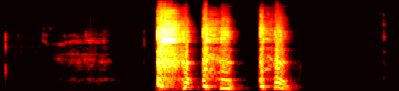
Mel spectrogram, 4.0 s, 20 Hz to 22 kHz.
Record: {
  "three_cough_length": "4.0 s",
  "three_cough_amplitude": 32768,
  "three_cough_signal_mean_std_ratio": 0.35,
  "survey_phase": "beta (2021-08-13 to 2022-03-07)",
  "age": "18-44",
  "gender": "Male",
  "wearing_mask": "No",
  "symptom_none": true,
  "smoker_status": "Ex-smoker",
  "respiratory_condition_asthma": false,
  "respiratory_condition_other": false,
  "recruitment_source": "REACT",
  "submission_delay": "3 days",
  "covid_test_result": "Negative",
  "covid_test_method": "RT-qPCR",
  "influenza_a_test_result": "Negative",
  "influenza_b_test_result": "Negative"
}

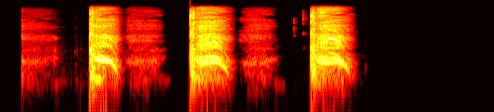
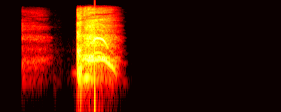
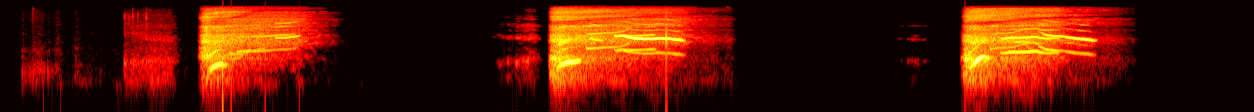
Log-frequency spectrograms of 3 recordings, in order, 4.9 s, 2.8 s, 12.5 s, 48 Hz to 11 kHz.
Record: {
  "three_cough_length": "4.9 s",
  "three_cough_amplitude": 32768,
  "three_cough_signal_mean_std_ratio": 0.37,
  "cough_length": "2.8 s",
  "cough_amplitude": 29025,
  "cough_signal_mean_std_ratio": 0.29,
  "exhalation_length": "12.5 s",
  "exhalation_amplitude": 23418,
  "exhalation_signal_mean_std_ratio": 0.43,
  "survey_phase": "beta (2021-08-13 to 2022-03-07)",
  "age": "18-44",
  "gender": "Female",
  "wearing_mask": "No",
  "symptom_cough_any": true,
  "symptom_new_continuous_cough": true,
  "symptom_fatigue": true,
  "symptom_onset": "3 days",
  "smoker_status": "Never smoked",
  "respiratory_condition_asthma": false,
  "respiratory_condition_other": false,
  "recruitment_source": "Test and Trace",
  "submission_delay": "2 days",
  "covid_test_result": "Positive",
  "covid_test_method": "RT-qPCR",
  "covid_ct_value": 26.6,
  "covid_ct_gene": "ORF1ab gene"
}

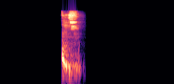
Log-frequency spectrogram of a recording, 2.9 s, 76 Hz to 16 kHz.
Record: {
  "cough_length": "2.9 s",
  "cough_amplitude": 24704,
  "cough_signal_mean_std_ratio": 0.2,
  "survey_phase": "alpha (2021-03-01 to 2021-08-12)",
  "age": "18-44",
  "gender": "Female",
  "wearing_mask": "No",
  "symptom_cough_any": true,
  "symptom_new_continuous_cough": true,
  "symptom_abdominal_pain": true,
  "symptom_diarrhoea": true,
  "symptom_fatigue": true,
  "symptom_fever_high_temperature": true,
  "symptom_headache": true,
  "symptom_onset": "3 days",
  "smoker_status": "Never smoked",
  "respiratory_condition_asthma": false,
  "respiratory_condition_other": false,
  "recruitment_source": "Test and Trace",
  "submission_delay": "1 day",
  "covid_test_result": "Positive",
  "covid_test_method": "RT-qPCR",
  "covid_ct_value": 15.2,
  "covid_ct_gene": "ORF1ab gene",
  "covid_ct_mean": 15.5,
  "covid_viral_load": "8400000 copies/ml",
  "covid_viral_load_category": "High viral load (>1M copies/ml)"
}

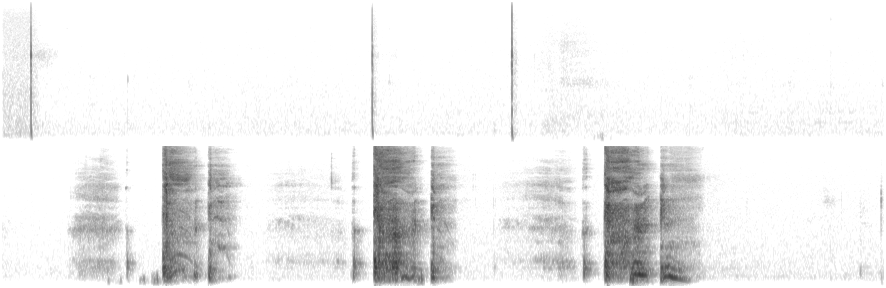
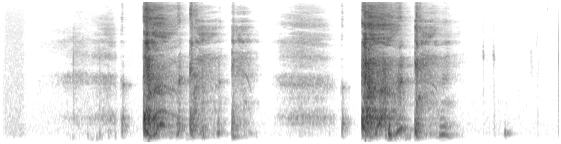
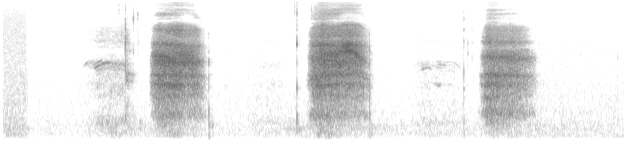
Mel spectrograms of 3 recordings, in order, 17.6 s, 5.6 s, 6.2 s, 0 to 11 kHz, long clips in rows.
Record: {
  "three_cough_length": "17.6 s",
  "three_cough_amplitude": 26028,
  "three_cough_signal_mean_std_ratio": 0.22,
  "cough_length": "5.6 s",
  "cough_amplitude": 26028,
  "cough_signal_mean_std_ratio": 0.3,
  "exhalation_length": "6.2 s",
  "exhalation_amplitude": 6264,
  "exhalation_signal_mean_std_ratio": 0.4,
  "survey_phase": "beta (2021-08-13 to 2022-03-07)",
  "age": "45-64",
  "gender": "Female",
  "wearing_mask": "No",
  "symptom_cough_any": true,
  "symptom_runny_or_blocked_nose": true,
  "symptom_sore_throat": true,
  "symptom_fatigue": true,
  "symptom_headache": true,
  "smoker_status": "Ex-smoker",
  "respiratory_condition_asthma": false,
  "respiratory_condition_other": true,
  "recruitment_source": "Test and Trace",
  "submission_delay": "1 day",
  "covid_test_result": "Positive",
  "covid_test_method": "RT-qPCR",
  "covid_ct_value": 34.8,
  "covid_ct_gene": "ORF1ab gene"
}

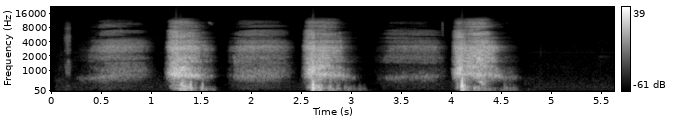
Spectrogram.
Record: {
  "exhalation_length": "5.6 s",
  "exhalation_amplitude": 32768,
  "exhalation_signal_mean_std_ratio": 0.38,
  "survey_phase": "beta (2021-08-13 to 2022-03-07)",
  "age": "18-44",
  "gender": "Female",
  "wearing_mask": "No",
  "symptom_cough_any": true,
  "symptom_new_continuous_cough": true,
  "symptom_runny_or_blocked_nose": true,
  "symptom_shortness_of_breath": true,
  "symptom_sore_throat": true,
  "symptom_fatigue": true,
  "symptom_fever_high_temperature": true,
  "symptom_headache": true,
  "symptom_change_to_sense_of_smell_or_taste": true,
  "symptom_onset": "4 days",
  "smoker_status": "Ex-smoker",
  "respiratory_condition_asthma": false,
  "respiratory_condition_other": false,
  "recruitment_source": "Test and Trace",
  "submission_delay": "1 day",
  "covid_test_result": "Positive",
  "covid_test_method": "RT-qPCR",
  "covid_ct_value": 19.4,
  "covid_ct_gene": "N gene"
}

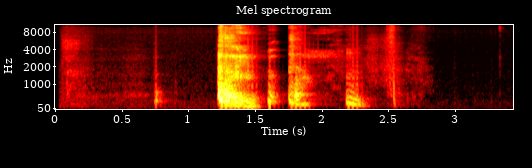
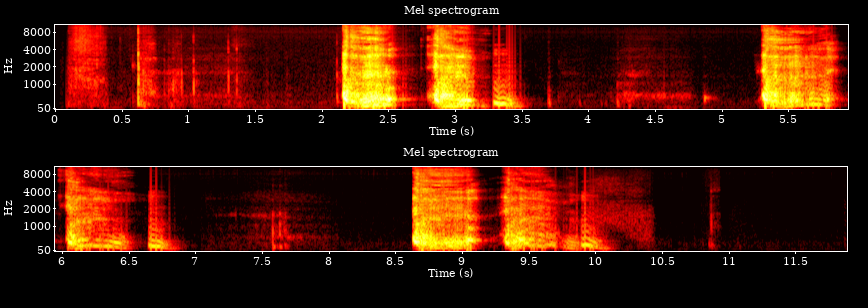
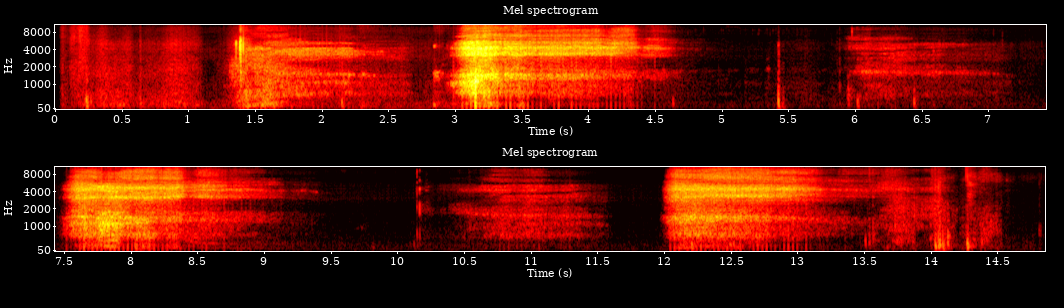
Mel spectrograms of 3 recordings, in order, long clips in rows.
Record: {
  "cough_length": "3.4 s",
  "cough_amplitude": 31761,
  "cough_signal_mean_std_ratio": 0.24,
  "three_cough_length": "11.9 s",
  "three_cough_amplitude": 32735,
  "three_cough_signal_mean_std_ratio": 0.29,
  "exhalation_length": "14.9 s",
  "exhalation_amplitude": 31506,
  "exhalation_signal_mean_std_ratio": 0.32,
  "survey_phase": "beta (2021-08-13 to 2022-03-07)",
  "age": "45-64",
  "gender": "Female",
  "wearing_mask": "No",
  "symptom_none": true,
  "smoker_status": "Never smoked",
  "respiratory_condition_asthma": false,
  "respiratory_condition_other": false,
  "recruitment_source": "REACT",
  "submission_delay": "2 days",
  "covid_test_result": "Negative",
  "covid_test_method": "RT-qPCR"
}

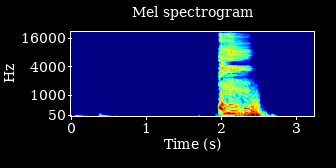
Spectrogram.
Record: {
  "cough_length": "3.2 s",
  "cough_amplitude": 23847,
  "cough_signal_mean_std_ratio": 0.35,
  "survey_phase": "beta (2021-08-13 to 2022-03-07)",
  "age": "18-44",
  "gender": "Female",
  "wearing_mask": "Yes",
  "symptom_cough_any": true,
  "symptom_runny_or_blocked_nose": true,
  "symptom_sore_throat": true,
  "symptom_fatigue": true,
  "symptom_headache": true,
  "symptom_change_to_sense_of_smell_or_taste": true,
  "symptom_loss_of_taste": true,
  "symptom_onset": "6 days",
  "smoker_status": "Never smoked",
  "respiratory_condition_asthma": false,
  "respiratory_condition_other": false,
  "recruitment_source": "Test and Trace",
  "submission_delay": "1 day",
  "covid_test_result": "Positive",
  "covid_test_method": "RT-qPCR"
}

